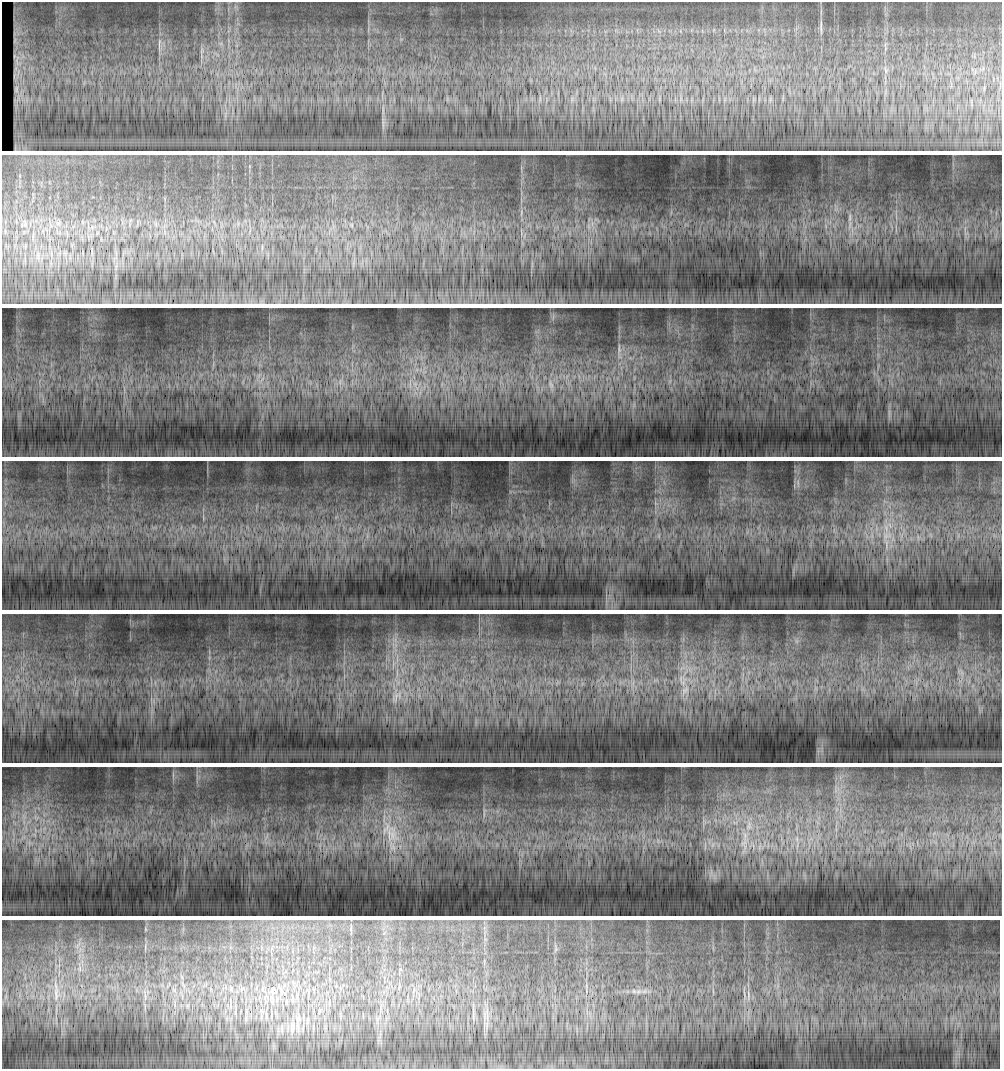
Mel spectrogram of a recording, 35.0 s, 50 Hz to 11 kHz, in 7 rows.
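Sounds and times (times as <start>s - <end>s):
steady rain: 0.1s - 34.9s
vehicle approaching: 0.1s - 34.9s
tyres hissing on wet road: 0.2s - 24.0s, 27.0s - 34.9s
drips and taps: 7.3s - 34.9s.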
